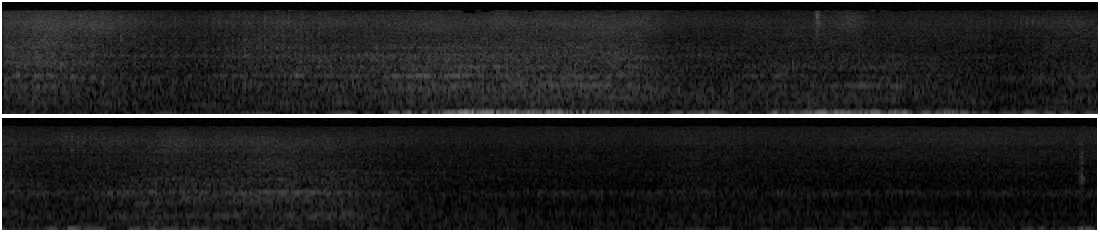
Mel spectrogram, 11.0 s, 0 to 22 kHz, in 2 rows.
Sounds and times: Leaf blower in the distance 0:00.0 - 0:08.0

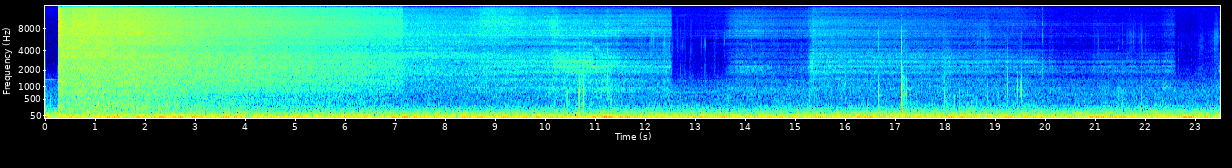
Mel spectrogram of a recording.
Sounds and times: Releasing an air valve on a bycicle 0:00.3 - 0:12.6
Releasing an air valve on a bycicle 0:13.6 - 0:22.7

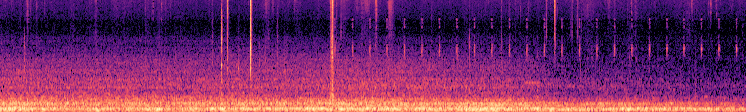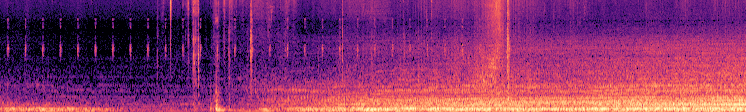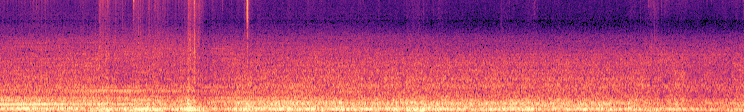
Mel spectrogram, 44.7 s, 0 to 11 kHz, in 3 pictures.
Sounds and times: car interior during first portion of a trip 0:00.0 - 0:44.7
Turn signal 0:00.1 - 0:29.7

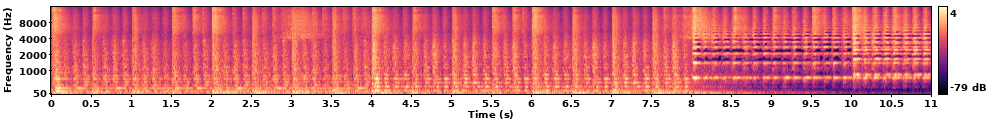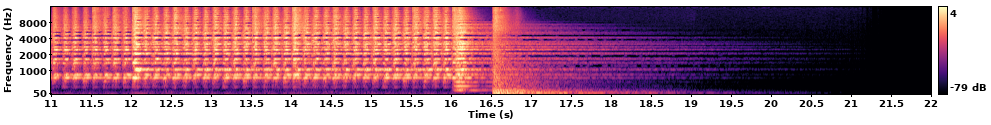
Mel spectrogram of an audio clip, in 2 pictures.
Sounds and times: Drums 0:00.0 - 0:09.2
Strings 0:00.0 - 0:18.4
Drums 0:16.5 - 0:18.6

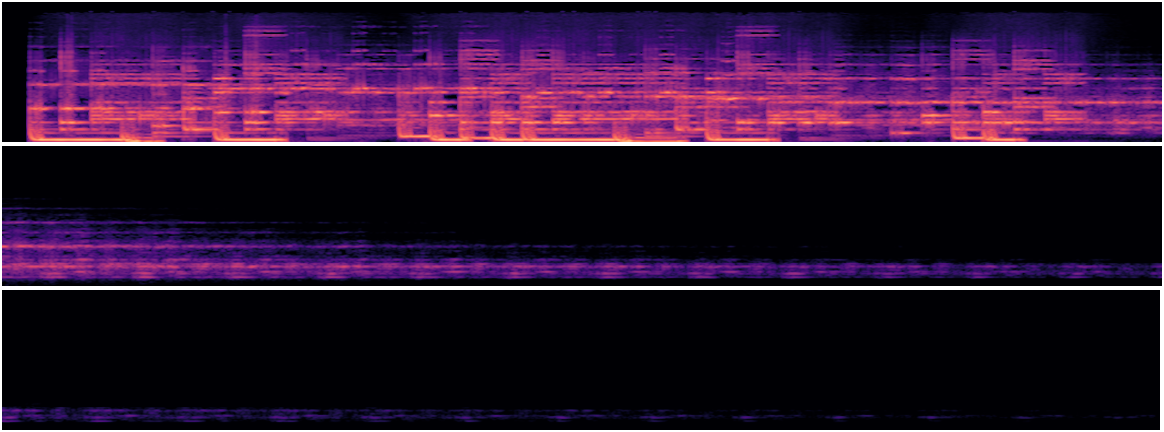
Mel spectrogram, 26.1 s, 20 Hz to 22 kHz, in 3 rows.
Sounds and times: synth 0:00.2 - 0:13.3

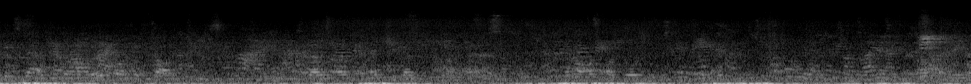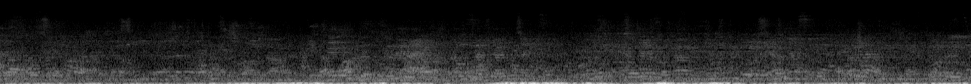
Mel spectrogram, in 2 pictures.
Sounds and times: Crowd can be heard talking 0:00.0 - 0:19.4

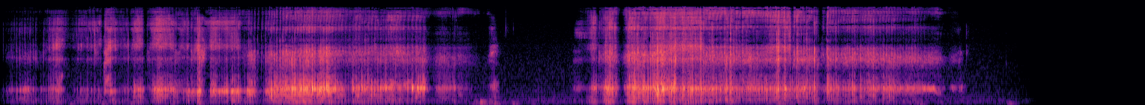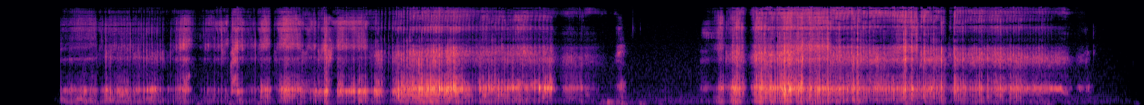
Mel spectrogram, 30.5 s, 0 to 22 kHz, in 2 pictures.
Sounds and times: voice 0:02.0 - 0:05.6

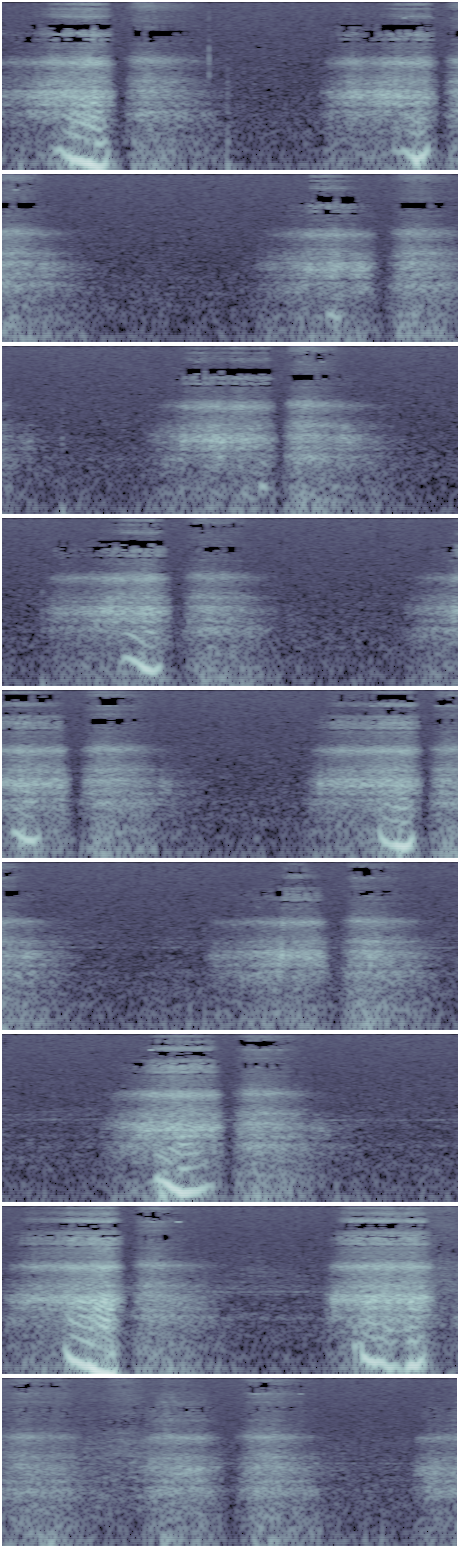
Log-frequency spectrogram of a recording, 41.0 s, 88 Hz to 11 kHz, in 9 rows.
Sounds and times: snoring of a woman 0:00.0 - 0:02.0
snoring of a woman 0:03.2 - 0:05.2
snoring of a woman 0:07.2 - 0:09.2
snoring of a woman 0:10.7 - 0:12.9
snoring of a woman 0:14.1 - 0:16.4
snoring of a woman 0:17.8 - 0:19.9
snoring of a woman 0:21.3 - 0:23.3
snoring of a woman 0:24.9 - 0:27.0
snoring of a woman 0:28.4 - 0:30.5
snoring of a woman 0:32.0 - 0:34.0
snoring of a woman 0:35.2 - 0:37.2
snoring of a woman 0:37.9 - 0:39.7
snoring of a woman 0:40.6 - 0:41.0

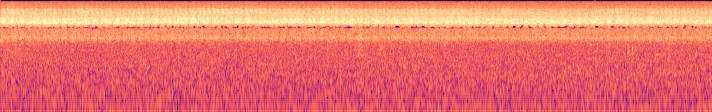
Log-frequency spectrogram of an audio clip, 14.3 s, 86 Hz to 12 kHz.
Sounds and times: Cicadas 0:00.0 - 0:14.2

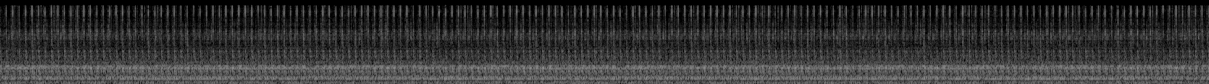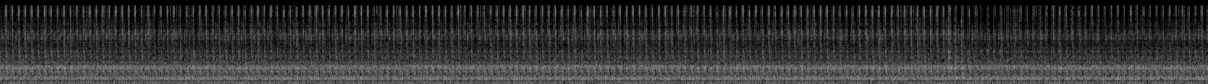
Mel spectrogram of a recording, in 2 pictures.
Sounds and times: movie projector 0:00.0 - 0:24.1

